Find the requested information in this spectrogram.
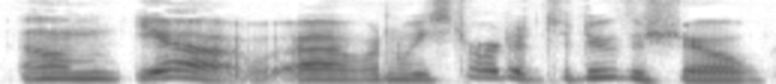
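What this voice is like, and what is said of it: Imitates another person's voice. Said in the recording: “Can you do a Lucas voice? ... Very good. Very good. Good enough. ... he sounded like a Muppet for years.”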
